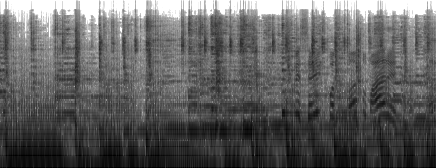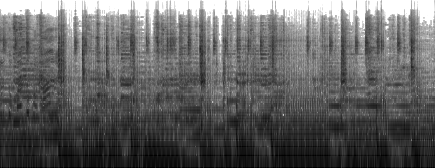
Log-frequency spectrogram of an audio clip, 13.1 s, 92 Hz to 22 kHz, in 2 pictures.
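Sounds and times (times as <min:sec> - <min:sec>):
heavy subwoofer bass: 0:00.0 - 0:13.0
song on car audio system: 0:00.0 - 0:13.0.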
